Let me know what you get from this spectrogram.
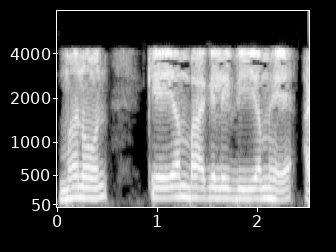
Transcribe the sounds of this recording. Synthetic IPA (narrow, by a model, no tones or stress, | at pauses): m̤ənuːn | kejəmbʱaɡeliʋ̪ijəmɦeɐ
